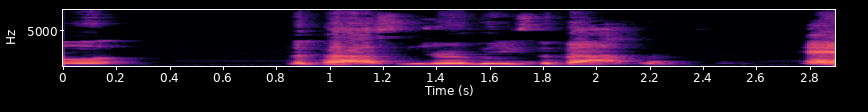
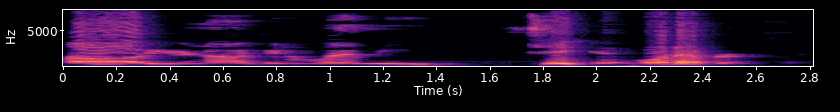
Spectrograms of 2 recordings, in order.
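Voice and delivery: mock, loud, pitched-up scream; 6 semitones higher than usual. Retelling calling out to a whole plane after leaving the bathroom, re-enacted loud scream. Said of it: "I screamed very loudly among the whole entire plane".

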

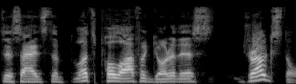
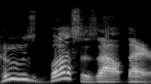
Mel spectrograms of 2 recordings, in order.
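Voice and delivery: put-on slow, swooping, dopey-sounding Southern accent drawl. A small town Georgia sheriff comes into the drugstore asking questions, in Andy Griffith's southern idiot accent. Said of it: "Andy Griffith's southern idiot accent".

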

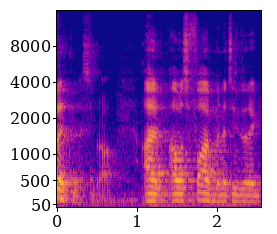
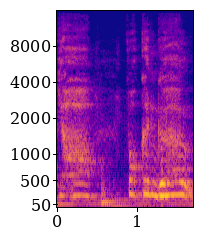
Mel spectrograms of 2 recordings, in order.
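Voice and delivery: put-on angry yell, pitched higher; 11 semitones higher than usual. Retelling what Meneer Stoffel shouted at rugby practice: imitating angry Meneer Stoffel. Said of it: "He was so pissed".

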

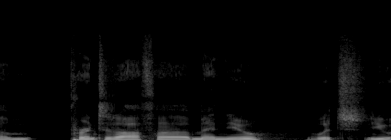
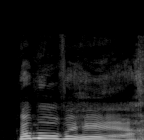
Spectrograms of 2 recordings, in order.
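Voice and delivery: loud, very high, fake British accent; 8 dB louder than usual. Retelling welcoming guests into the house, ushering them over in a put-on British accent. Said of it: "I went into a British accent".

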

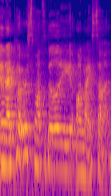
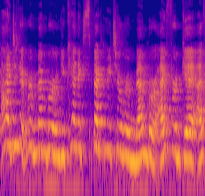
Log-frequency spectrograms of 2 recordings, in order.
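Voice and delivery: mock child crying and screaming, much higher pitch; 8 semitones higher than usual. Parent retelling a child's tantrum, imitating a child crying. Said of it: "he starts screaming, crying".

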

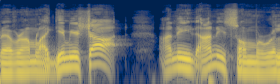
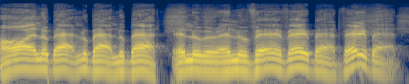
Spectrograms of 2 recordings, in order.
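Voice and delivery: put-on Indian accent. A patient recalls his doctor giving chest x-ray results, imitating an Indian doctor's accent. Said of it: "this is how he talked".

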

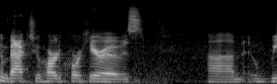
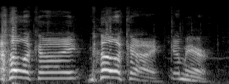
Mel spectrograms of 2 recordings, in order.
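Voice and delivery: very high, raised, projected call; 11 semitones higher, 8 dB louder than usual. Game master voices Rohanna outside Malachi's door as he wakes: Rohanna calling through a door. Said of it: "You hear Rohanna's voice outside calling".

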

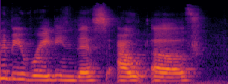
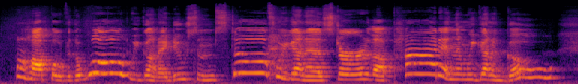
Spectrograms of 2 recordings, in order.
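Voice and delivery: weird, swooping villainous voice, pitch swinging around; 4 semitones higher, 4 dB louder than usual. Describing Aslan ransacking the witch's fortress, doing an Aslan-as-villain impression. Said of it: "Is that your impression of Aslan? Because that was weird".

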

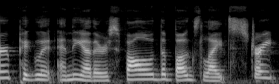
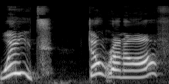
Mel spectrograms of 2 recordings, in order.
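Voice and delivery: very high, loud, drawn-out calling cry; 10 semitones higher, 5 dB louder than usual. Reading a children's story, a character calls after a friend running off: cried out. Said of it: "Rabbit cried".

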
